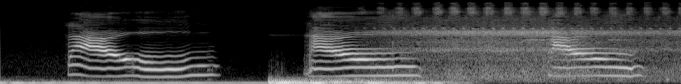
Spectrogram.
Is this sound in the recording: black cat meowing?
yes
